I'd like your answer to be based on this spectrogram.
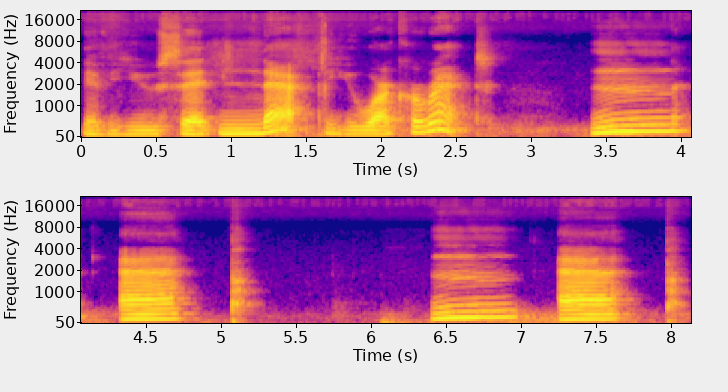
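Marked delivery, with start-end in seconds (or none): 3.4-8.0 n, a, p said as separate sounds; segmented sounds. Shown as a demonstration. Teacher blending words for the class, sound by sound. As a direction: sound out n, a, p one by one. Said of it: "spells nap".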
